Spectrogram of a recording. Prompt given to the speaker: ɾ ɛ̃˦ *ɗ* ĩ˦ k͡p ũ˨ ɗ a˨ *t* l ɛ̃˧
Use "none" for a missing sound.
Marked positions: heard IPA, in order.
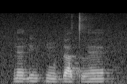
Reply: ɗ, t

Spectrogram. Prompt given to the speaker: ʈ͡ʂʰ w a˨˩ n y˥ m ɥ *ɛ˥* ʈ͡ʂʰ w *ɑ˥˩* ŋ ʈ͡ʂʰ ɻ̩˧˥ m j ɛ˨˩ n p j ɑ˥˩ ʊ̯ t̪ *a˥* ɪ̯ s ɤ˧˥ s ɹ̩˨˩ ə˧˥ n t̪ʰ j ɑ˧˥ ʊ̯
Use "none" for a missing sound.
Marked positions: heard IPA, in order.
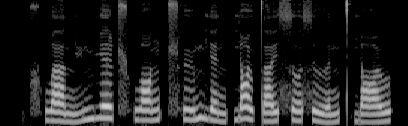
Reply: ɛ˥, ɑ˧˥, a˧˥

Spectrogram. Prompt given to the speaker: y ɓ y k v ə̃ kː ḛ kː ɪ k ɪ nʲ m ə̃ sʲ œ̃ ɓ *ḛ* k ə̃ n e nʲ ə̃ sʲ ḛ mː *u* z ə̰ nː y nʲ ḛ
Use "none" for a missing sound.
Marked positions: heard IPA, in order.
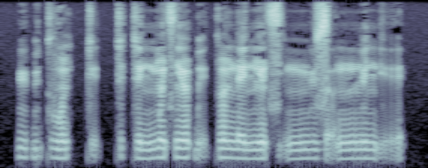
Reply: ḛ, y

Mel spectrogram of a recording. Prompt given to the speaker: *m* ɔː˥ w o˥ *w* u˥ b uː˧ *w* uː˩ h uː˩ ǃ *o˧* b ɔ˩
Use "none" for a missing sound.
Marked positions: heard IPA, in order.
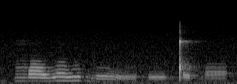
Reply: m, w, w, o˧

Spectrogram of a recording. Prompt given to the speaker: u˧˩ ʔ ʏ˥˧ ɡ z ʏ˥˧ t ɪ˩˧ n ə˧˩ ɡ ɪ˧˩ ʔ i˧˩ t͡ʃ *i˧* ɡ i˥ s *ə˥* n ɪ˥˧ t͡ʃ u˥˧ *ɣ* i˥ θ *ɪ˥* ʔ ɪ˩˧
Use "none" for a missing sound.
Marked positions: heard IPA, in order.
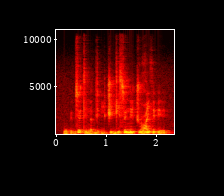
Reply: i˥˧, ʏ˥, ʕ, ɪ˥

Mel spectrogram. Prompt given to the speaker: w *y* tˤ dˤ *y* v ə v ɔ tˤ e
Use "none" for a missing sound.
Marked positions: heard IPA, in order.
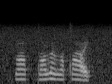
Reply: y, y

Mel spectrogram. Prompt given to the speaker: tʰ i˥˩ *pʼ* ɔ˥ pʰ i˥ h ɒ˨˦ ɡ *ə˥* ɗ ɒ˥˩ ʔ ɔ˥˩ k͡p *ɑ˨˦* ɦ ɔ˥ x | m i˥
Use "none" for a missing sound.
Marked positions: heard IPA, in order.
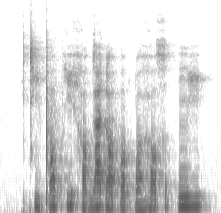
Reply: pʼ, a˥, ɒ˨˦

